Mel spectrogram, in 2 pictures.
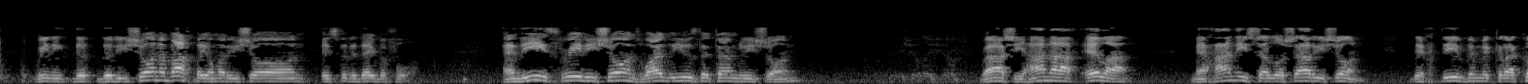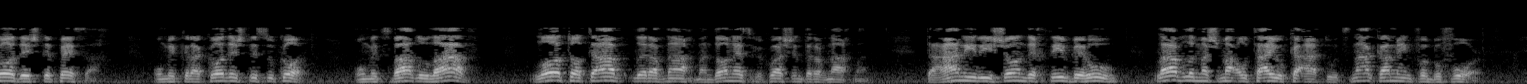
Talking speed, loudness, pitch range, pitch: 120 wpm, -25 LUFS, 135-160 Hz, 145 Hz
